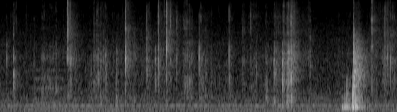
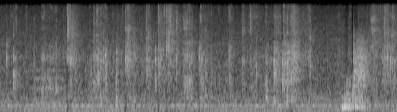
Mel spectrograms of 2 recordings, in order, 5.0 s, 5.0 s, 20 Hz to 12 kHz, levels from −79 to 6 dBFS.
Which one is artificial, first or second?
first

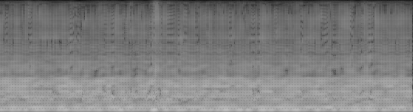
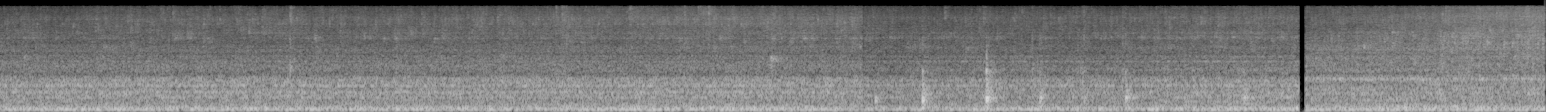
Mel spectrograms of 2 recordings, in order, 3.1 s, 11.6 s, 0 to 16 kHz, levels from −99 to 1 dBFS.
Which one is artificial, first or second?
first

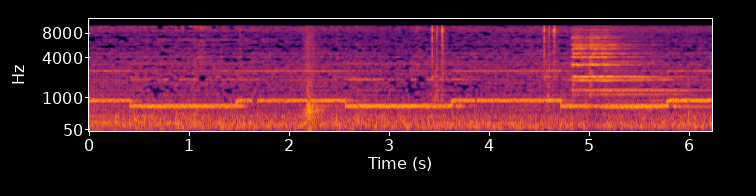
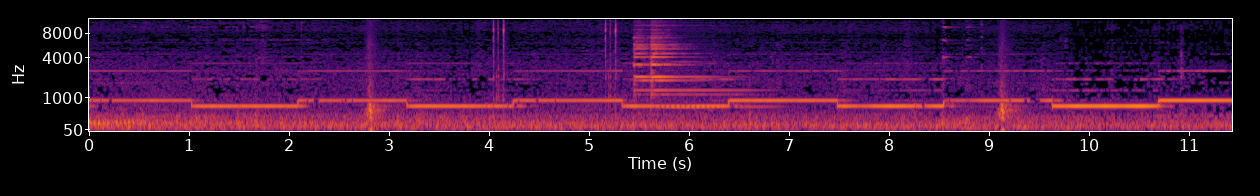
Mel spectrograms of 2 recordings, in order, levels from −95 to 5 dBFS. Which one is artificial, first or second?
first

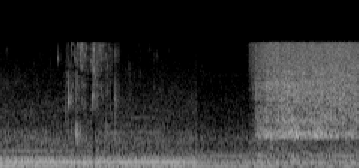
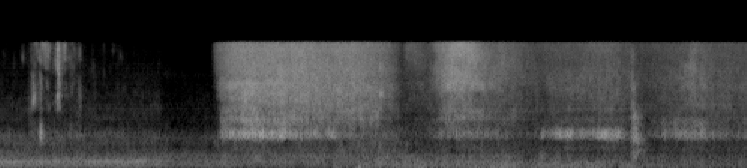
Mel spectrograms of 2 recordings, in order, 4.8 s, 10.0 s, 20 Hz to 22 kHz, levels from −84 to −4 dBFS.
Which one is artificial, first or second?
second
